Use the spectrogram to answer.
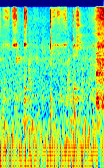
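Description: A pen scratches across paper in a few short, quick strokes, faint, dry scraping taps separated by brief pauses, with a slightly longer scribble near the end.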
